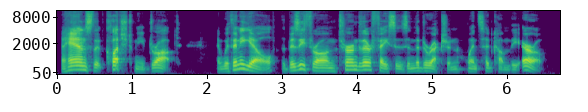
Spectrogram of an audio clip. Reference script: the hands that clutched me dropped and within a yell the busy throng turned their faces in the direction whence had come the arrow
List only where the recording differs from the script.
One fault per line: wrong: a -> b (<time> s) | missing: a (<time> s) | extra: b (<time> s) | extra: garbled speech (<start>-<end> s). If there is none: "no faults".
no faults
